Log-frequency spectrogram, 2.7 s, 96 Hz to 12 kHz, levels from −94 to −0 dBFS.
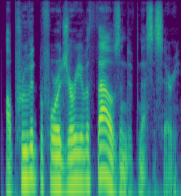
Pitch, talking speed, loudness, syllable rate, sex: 105 Hz, 245 wpm, -19 LUFS, 7.7 syllables/s, male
